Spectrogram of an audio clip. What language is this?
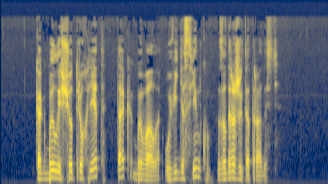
Russian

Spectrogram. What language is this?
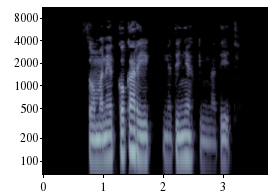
Kalenjin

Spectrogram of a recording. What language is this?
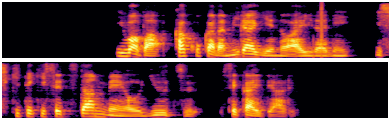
Japanese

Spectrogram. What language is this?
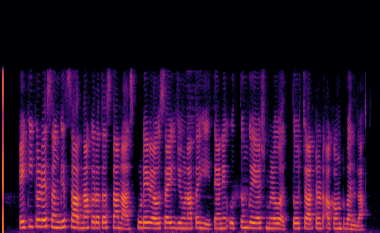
Marathi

